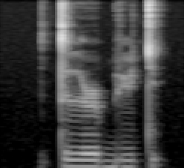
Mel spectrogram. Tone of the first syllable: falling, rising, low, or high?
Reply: low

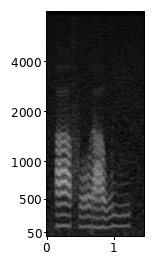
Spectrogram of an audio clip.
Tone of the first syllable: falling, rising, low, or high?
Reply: high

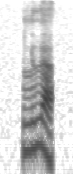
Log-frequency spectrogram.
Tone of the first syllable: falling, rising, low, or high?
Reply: falling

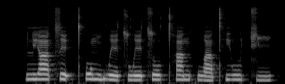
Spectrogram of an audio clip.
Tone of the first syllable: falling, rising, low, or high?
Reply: high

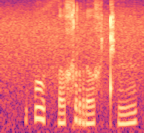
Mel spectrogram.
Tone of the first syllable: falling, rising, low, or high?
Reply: falling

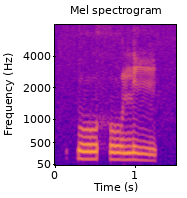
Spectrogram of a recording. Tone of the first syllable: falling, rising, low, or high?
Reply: low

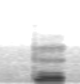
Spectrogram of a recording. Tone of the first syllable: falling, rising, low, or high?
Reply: high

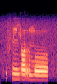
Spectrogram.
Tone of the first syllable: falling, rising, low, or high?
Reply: low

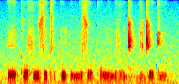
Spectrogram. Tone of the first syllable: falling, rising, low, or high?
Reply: low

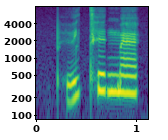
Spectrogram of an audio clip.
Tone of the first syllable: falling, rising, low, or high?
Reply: rising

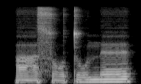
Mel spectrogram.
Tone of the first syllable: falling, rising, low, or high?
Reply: low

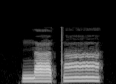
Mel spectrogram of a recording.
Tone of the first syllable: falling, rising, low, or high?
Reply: low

